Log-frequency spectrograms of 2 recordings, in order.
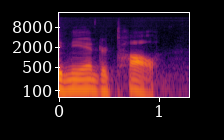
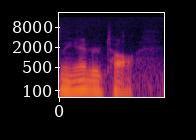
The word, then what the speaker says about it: Neanderthal: And if you want to really impress people, you say Neanderthal, even though it says Thal. The reason for that is it's German grammar. And in classic German, you don't pronounce the H. So this is pronounced Neanderthal.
